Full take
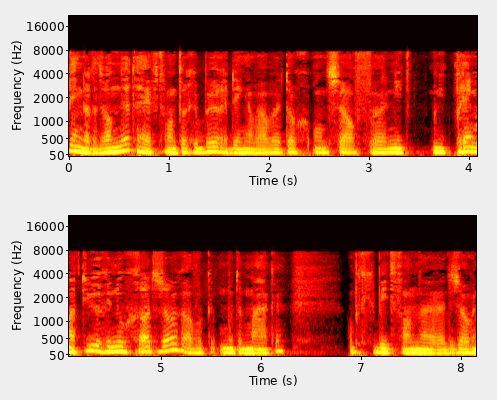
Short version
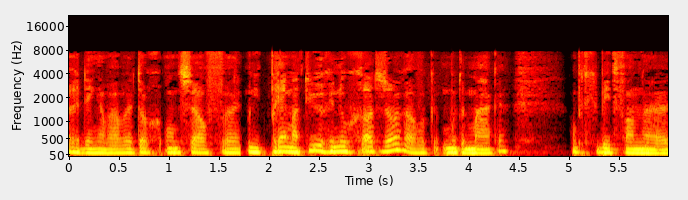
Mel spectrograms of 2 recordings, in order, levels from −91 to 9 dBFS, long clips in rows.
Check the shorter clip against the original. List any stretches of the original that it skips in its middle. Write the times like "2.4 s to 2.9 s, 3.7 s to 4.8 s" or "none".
3.2 s to 3.6 s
